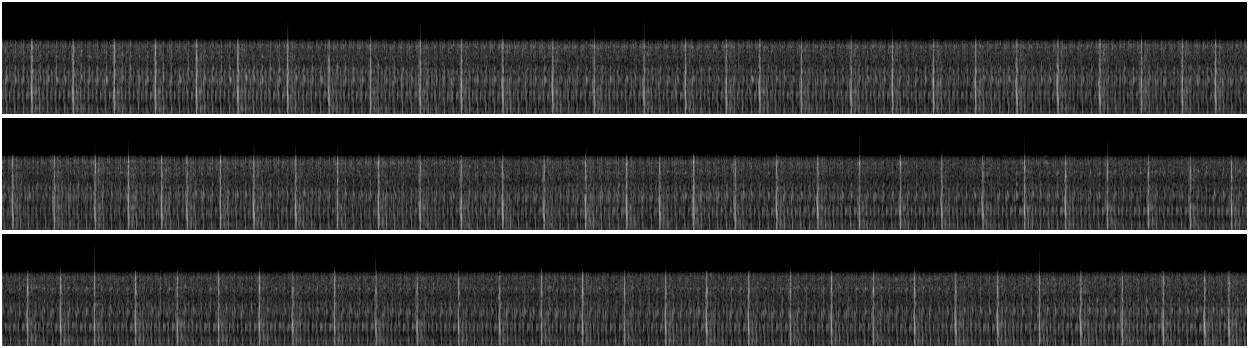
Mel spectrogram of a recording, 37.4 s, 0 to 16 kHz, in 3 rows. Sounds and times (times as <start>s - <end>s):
Engine: 0.0s - 37.3s.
